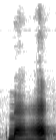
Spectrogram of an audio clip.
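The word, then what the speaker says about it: 马: We may take a look at the changes of the physical structures of this Chinese character, Ma, meaning horse, pronounced as Ma.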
